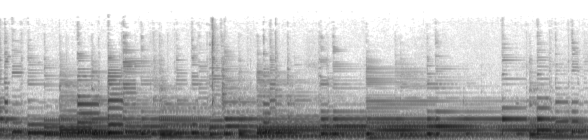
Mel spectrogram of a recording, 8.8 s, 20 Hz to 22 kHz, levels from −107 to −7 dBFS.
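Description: No technical faults can be heard anywhere in the audio. There is no moment in it that calls for a time stamp or a closer look.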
